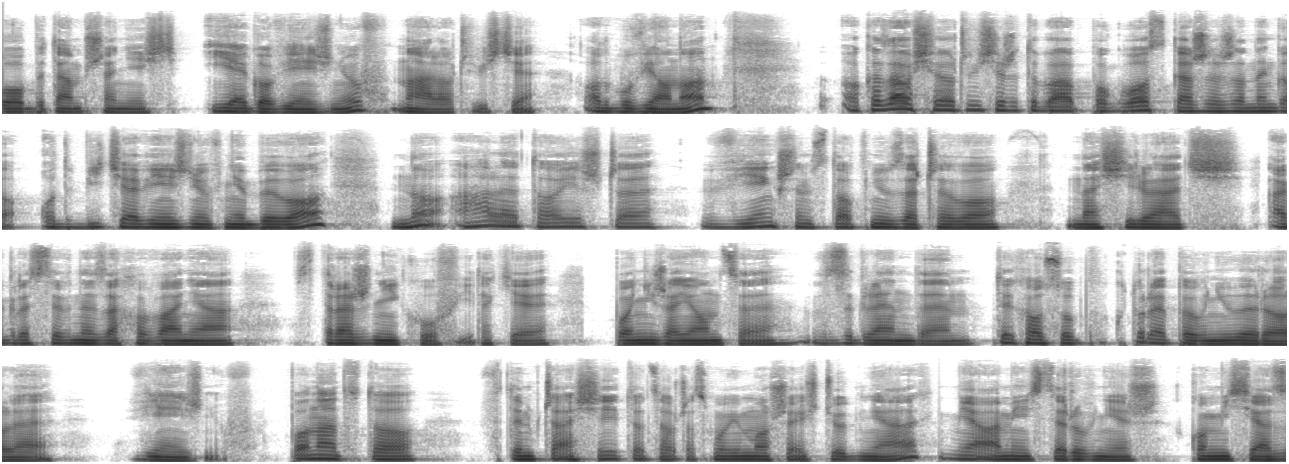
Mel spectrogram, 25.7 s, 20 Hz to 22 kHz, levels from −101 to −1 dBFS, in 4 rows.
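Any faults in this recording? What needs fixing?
Nothing stood out on listening to this speech recording, so there is nothing here to fix.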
